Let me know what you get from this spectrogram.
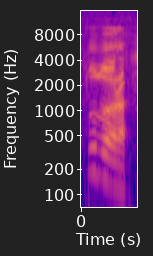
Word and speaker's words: Tudor: Comunque Tudor deve, così è la pronuncia esatta,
